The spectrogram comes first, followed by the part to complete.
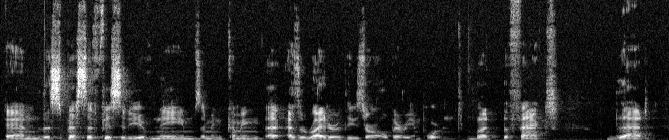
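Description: A man's voice: fairly low pitch, steady tone, a little mellow. A man interviewing in a thoughtful, tentative way, working gradually toward his question. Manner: measured, tentative, builds slowly toward a question. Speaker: podcast interviewer.

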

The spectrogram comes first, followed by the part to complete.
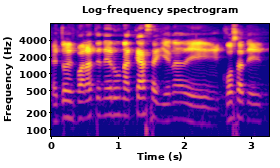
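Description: A man interpreting a sermon phrase by phrase into Spanish, following each line closely and sometimes pausing with fillers. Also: a little high, bright, forceful tone, clear, resonant tone.

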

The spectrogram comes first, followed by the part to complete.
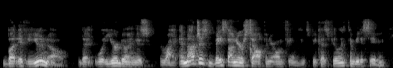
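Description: Deep-voiced man, earnest and reflective. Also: very animated, fairly quick, darkish tone, lo-fi sound. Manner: reflective, earnest, thinks aloud. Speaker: podcast host, guest here. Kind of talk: casual interview answers.

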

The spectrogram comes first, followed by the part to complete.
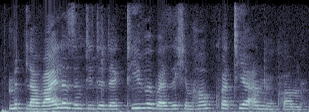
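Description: A woman's voice: a little high, moderate pace. A female narrator reading the scripted linking text of an amateur radio play.

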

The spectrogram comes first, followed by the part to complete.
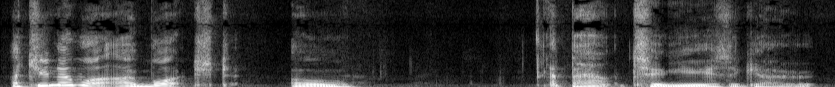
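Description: A man's voice: medium pitch, huge pitch swings, normal speed, a little mellow, breathy edge, no room sound. A man co-hosting a podcast, telling anecdotes about films in casual chat. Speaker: podcast co-host.

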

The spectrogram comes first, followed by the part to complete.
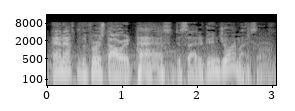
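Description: A man's voice: fairly high pitch, expressive, brisk, over music, natural voice. An actor playing a wry, skeptical artist who recounts his story in colloquial first-person radio drama narration. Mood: wry, reluctant.

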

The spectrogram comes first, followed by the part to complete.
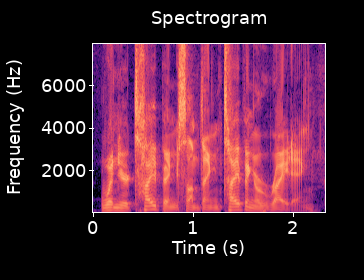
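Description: Bright-voiced man in relaxed chat. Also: low-pitched, brisk. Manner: laid-back, swearing, laughs easily. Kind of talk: casual chat.

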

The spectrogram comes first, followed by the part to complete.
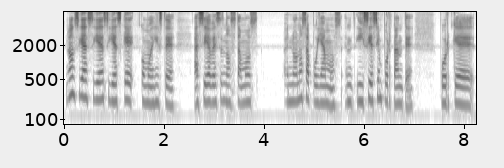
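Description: A woman's voice: mid-range voice, steady tone, a little slow, darkish tone. A woman from San Antonio with a Texan Mexican-American Spanish accent, co-hosting a podcast and switching between Spanish and English while she chats. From San Antonio, Texas. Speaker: podcast co-host. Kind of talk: casual chat.

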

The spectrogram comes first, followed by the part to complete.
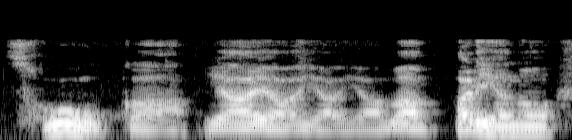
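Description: Animated male host, muffled lo-fi call. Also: medium pitch, a loud crowd. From southern Japan. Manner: halting, filler-heavy, rambling, eager nodding along. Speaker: radio show host. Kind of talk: casual interview chat. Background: background guitar music.

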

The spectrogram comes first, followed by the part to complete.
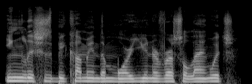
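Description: A man's voice: medium pitch, completely flat delivery, fast, darkish tone, smooth, dry recording, clean studio sound. A man hosting a casual podcast chat, eager and curious, asking lots of questions in slangy talk.

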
